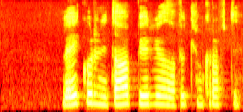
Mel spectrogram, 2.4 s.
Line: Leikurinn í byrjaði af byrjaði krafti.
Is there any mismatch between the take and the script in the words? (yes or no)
yes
